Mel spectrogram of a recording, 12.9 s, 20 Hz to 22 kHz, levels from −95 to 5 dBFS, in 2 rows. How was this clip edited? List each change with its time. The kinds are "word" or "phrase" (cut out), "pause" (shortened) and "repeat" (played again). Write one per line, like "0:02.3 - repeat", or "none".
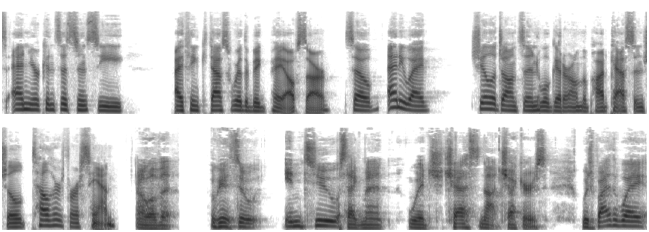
0:05.4 - word
0:07.1 - word
0:09.8 - word
0:10.9 - word

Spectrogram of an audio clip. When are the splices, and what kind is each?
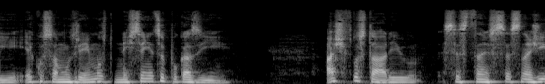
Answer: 0:01.1 - phrase
0:03.5 - word

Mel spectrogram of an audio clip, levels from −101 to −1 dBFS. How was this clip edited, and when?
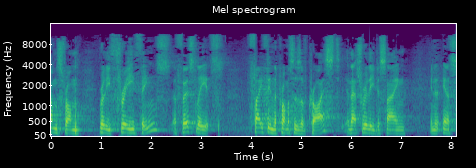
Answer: none

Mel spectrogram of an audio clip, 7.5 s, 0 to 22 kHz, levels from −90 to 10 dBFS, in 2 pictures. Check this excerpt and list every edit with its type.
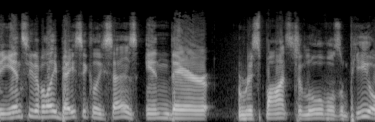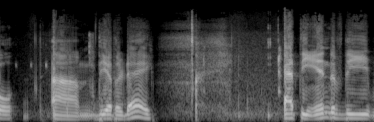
none

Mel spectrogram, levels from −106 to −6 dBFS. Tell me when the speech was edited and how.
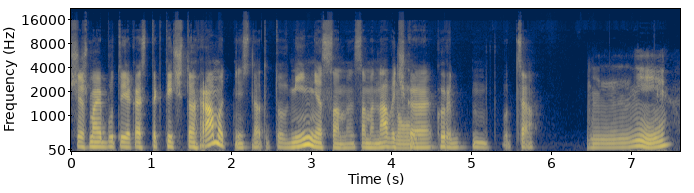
none

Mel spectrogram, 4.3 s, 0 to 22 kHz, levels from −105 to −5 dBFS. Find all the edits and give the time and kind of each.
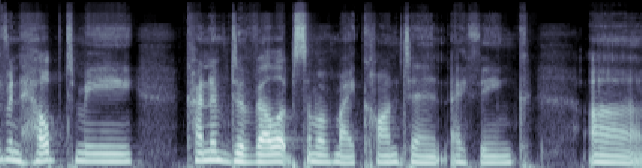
none

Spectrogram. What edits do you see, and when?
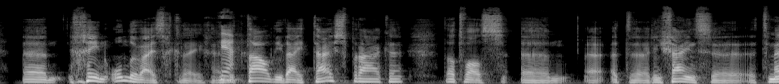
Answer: none

